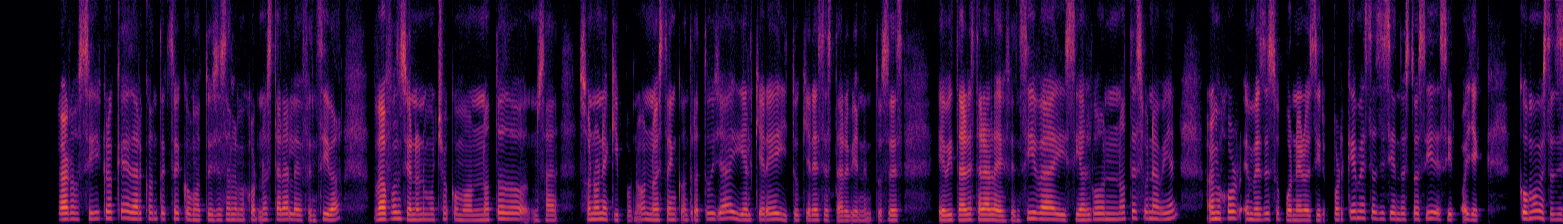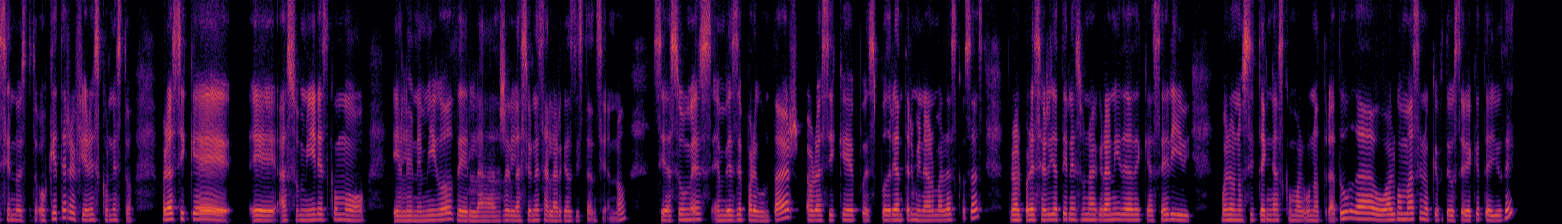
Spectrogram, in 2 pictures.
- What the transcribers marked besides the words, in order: none
- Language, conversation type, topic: Spanish, advice, ¿Cómo manejas los malentendidos que surgen por mensajes de texto o en redes sociales?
